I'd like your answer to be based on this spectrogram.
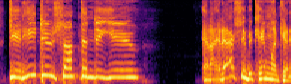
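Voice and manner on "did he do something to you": put-on high baby-talk voice to a dog; cooing to the dog. Stranger at the park talking straight to the dog in mock baby talk. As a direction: coo at the dog, higher, ignoring the owner. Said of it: "or right in front of you".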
